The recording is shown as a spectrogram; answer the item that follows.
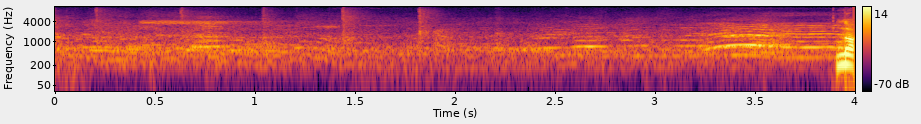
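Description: Faint voices of players and onlookers around an outdoor football pitch during a lull in play, with a louder call carrying across the field near the end.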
